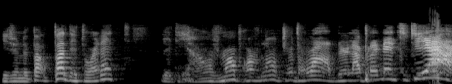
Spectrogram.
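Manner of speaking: put-on loud, tiny goblin creature voice. Repeating an ikea ad line while the others laugh, little goblin voice. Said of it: "On dirait un petit gobelin!".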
